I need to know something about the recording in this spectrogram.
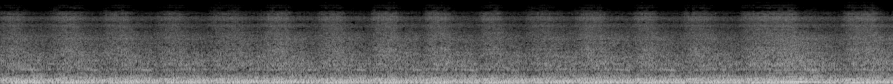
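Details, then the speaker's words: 1973 Chevy K5 Blazer 350 V8 just started after sitting about 30 years, packed with rat debris: a loud, deep, lumpy, stumbling rough idle as it spits out junk and burns acetone off the manifolds, before settling to an idle. "And when we were kind of started earlier, it kind of sounds like it was full of junk. So, let's Oh, that don't sound great."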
